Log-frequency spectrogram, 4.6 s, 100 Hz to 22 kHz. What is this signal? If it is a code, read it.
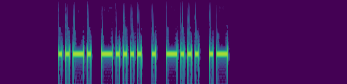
Morse code, heard as a keyed tone, about 25 wpm, 700 Hz. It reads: F6EBA
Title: DXCC-100 Call Signs - 5 Characters - Repeated 3x - 25wpm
